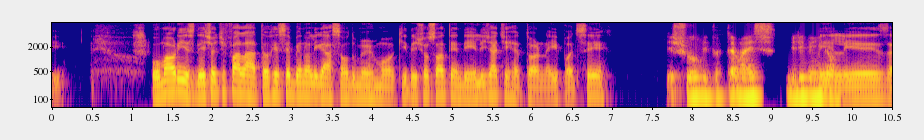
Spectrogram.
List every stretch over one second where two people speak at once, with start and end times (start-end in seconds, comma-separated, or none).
none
